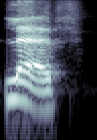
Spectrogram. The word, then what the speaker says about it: Liev: Do we call him Leaf or Life? uh, Lev, Lev Schreiber.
